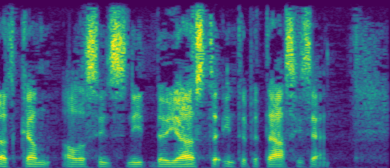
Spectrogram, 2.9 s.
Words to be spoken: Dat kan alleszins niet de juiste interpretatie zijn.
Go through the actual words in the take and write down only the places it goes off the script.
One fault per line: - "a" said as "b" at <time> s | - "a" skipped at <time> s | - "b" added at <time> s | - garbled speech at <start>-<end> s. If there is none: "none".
none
